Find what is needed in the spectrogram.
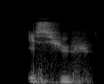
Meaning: axel, axle (of a car)
- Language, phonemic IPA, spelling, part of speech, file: French, /e.sjø/, essieu, noun, LL-Q150 (fra)-essieu.wav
